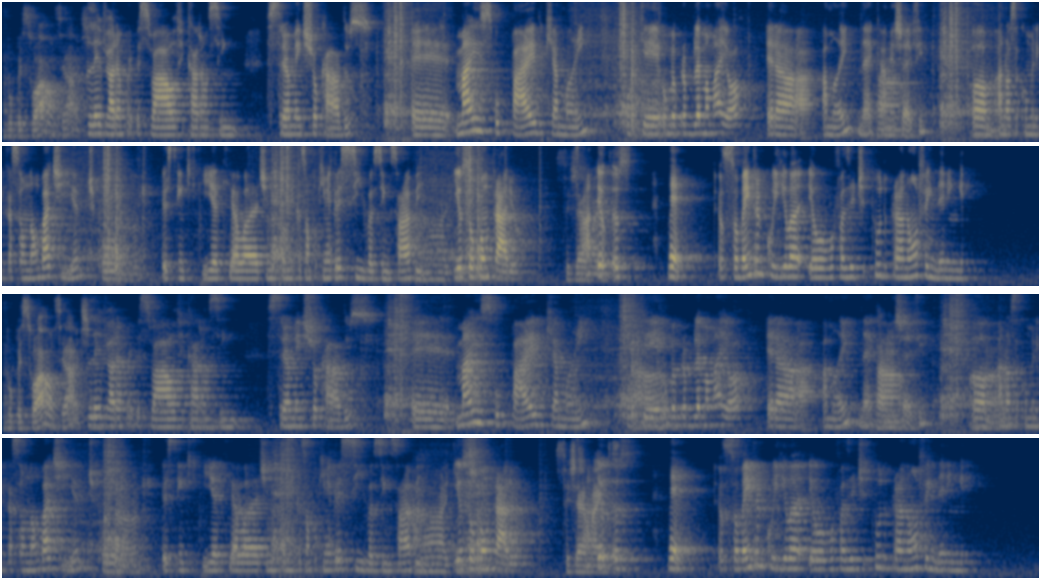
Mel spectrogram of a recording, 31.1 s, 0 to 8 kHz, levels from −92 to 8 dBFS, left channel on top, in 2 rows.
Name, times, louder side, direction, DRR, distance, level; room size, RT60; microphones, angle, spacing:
voice 1, 0.0-1.5 2.8-3.2 9.5-10.0 13.1-13.6 14.5-15.1 17.1-17.7 21.7-22.8 23.9-24.6, right 4 dB, 80° right, 9 dB, 0.7 m, -41 dB
voice 2, 1.3-3.5 4.0-5.5 6.1-11.1 11.5-13.8 14.5-17.3 18.0-18.3 18.6-21.9 22.3-23.3 24.2-24.9 25.5-25.8 26.3-30.0, left 6 dB, 45° left, 9 dB, 0.4 m, -33 dB
sound 1, 5.4-6.7 8.1-9.9 11.0-11.2 12.9-13.2 13.7-15.1 15.9-16.0 16.3-17.8 18.5-18.7 19.1-20.6 21.3-21.4 21.7-23.2 23.6-23.7, left 7 dB, 80° left, 0.7 m, -41 dB
13.5 x 6.9 x 3.5 m, 1.0 s
head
